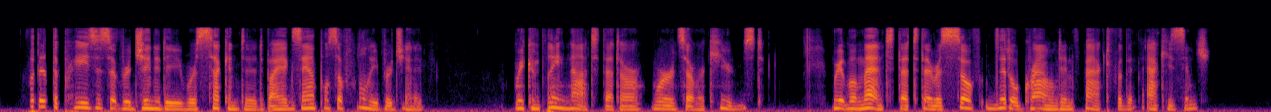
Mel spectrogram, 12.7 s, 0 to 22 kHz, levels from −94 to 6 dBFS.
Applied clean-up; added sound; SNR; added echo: neural diffusion model UNIVERSE++.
